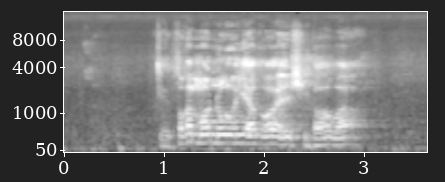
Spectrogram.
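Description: An elderly man sings out in a long, held voice through a microphone.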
